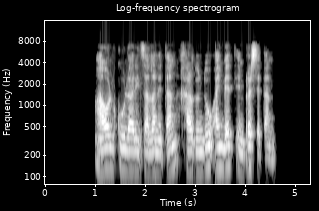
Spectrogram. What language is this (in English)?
Basque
